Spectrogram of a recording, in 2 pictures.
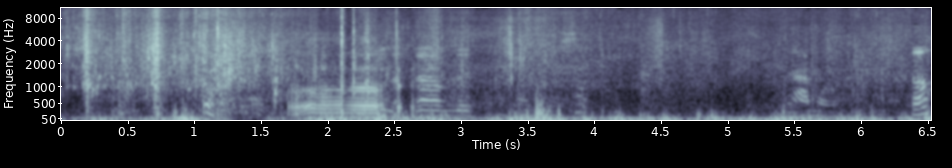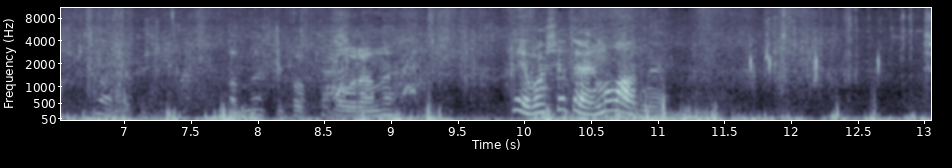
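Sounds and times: fish handling rustles and slaps: 0.0s - 2.4s.

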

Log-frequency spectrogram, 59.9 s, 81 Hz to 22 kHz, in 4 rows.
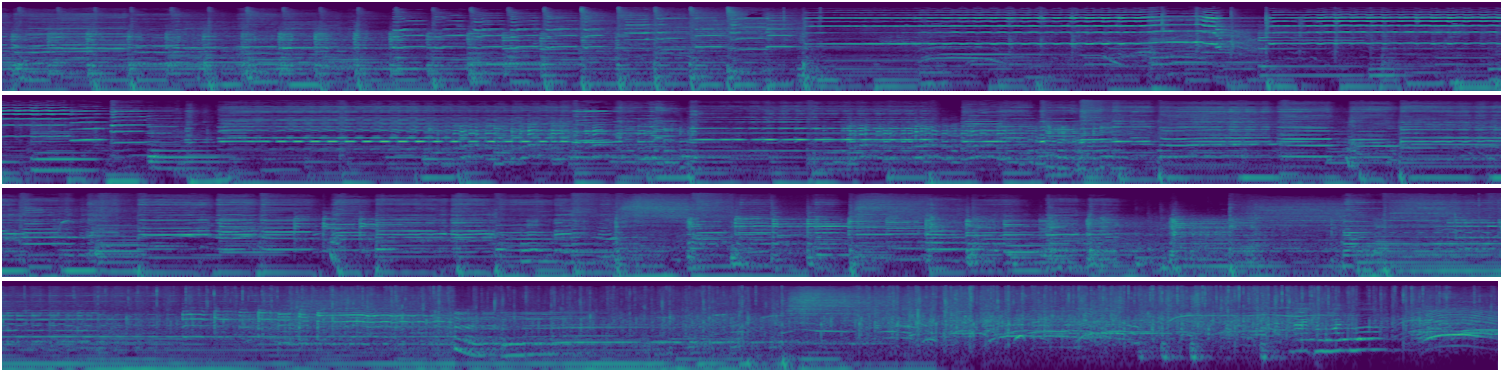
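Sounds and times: harmonica playing lead: 0.0s - 54.7s
bass guitar: 0.0s - 58.2s
drums: 0.0s - 58.3s
electric guitars: 0.0s - 59.9s.

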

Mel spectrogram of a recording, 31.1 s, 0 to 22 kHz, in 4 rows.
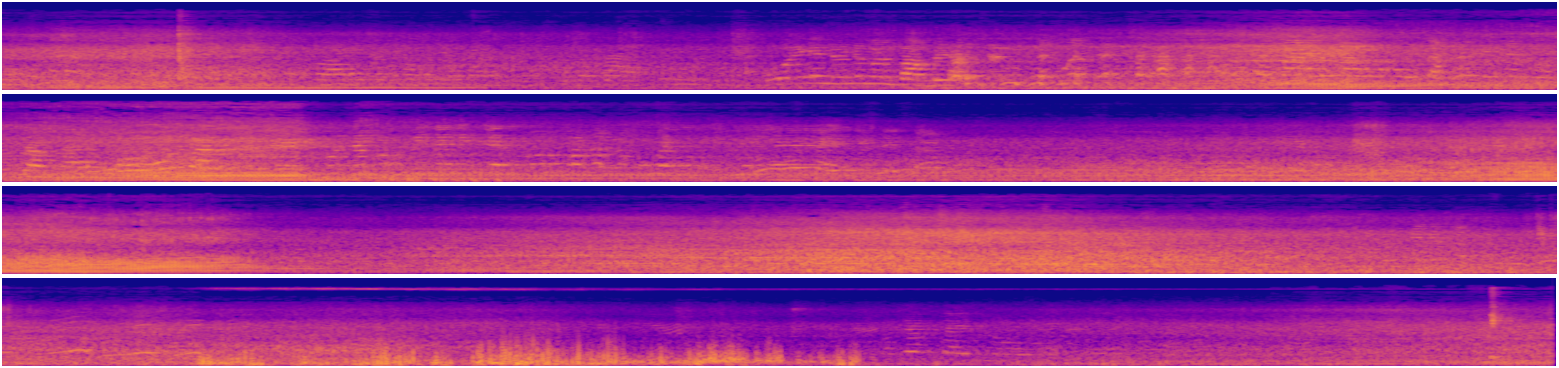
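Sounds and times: vehicles passing: 0.0s - 31.0s.

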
